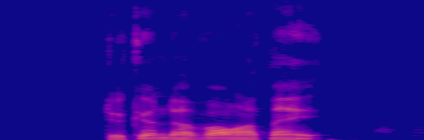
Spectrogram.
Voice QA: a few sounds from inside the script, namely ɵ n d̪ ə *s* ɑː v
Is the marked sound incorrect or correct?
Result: incorrect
